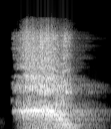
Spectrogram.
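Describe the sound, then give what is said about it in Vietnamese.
A deep, earth-shaking roar from a humanoid monster: one sustained, rough blast that swells fast, holds for about a second and slowly tails away, heard alone without speech. “Tiếng rống này chấn động đất trời”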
